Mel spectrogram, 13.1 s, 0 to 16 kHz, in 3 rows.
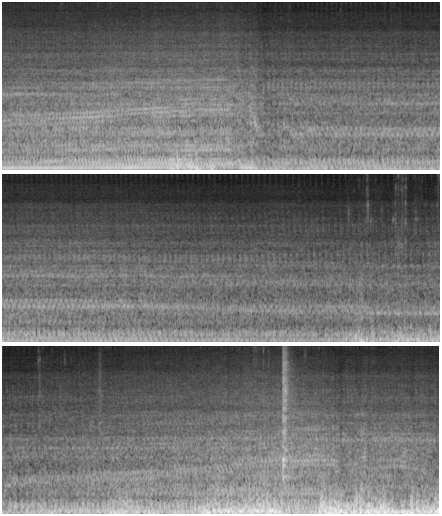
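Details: Honda CBF125 M-9 motorcycle at idle: small single thumping with a faint wavering whine and a sharp tick near the end; strange noise, cause not evident, owner seeking help.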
